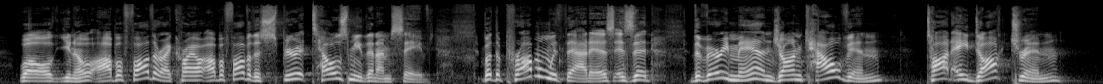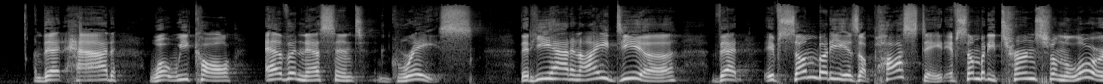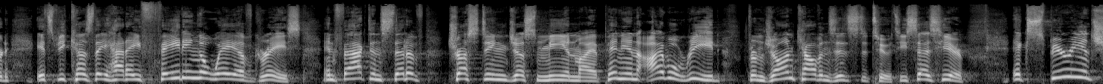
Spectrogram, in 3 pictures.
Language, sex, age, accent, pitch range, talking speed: English, male, 30-49, American, 195-265 Hz, 155 wpm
